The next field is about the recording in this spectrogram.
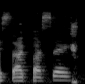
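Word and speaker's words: sak pase: Laroche, I'm gonna say sac passe.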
